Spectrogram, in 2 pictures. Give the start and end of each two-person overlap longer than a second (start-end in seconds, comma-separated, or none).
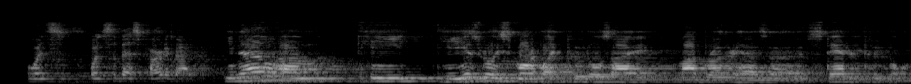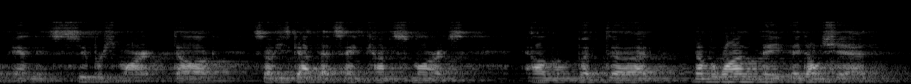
none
